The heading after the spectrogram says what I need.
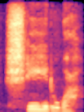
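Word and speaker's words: Sheadwa: and his name is shidwa which is a s-h-e-a-d w a and pronounced s h e e d w a h she wa and she double brings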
